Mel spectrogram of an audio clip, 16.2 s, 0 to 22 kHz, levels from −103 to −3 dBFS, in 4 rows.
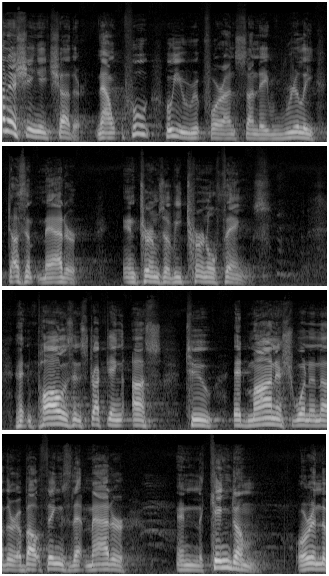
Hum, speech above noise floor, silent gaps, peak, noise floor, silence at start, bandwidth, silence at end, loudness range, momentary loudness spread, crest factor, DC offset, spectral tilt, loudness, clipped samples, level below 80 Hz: none; 33 dB; none; -18 dBFS; -70 dBFS; 0 s; 16 kHz; 0 s; 5 LU; 13 LU; 18 dB; under 0.1%; -6 dB/octave; -38 LUFS; under 0.1%; -80 dBFS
